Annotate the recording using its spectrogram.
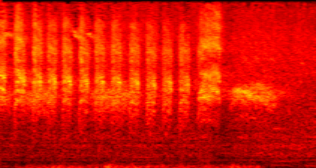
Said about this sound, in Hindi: ये है क्रो। क्रो को हिंदी में कौवा कहते हैं।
